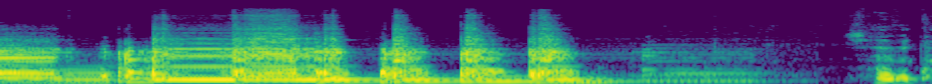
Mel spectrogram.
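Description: Electric guitar strings ring and wobble in pitch as a tremolo arm is pressed.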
